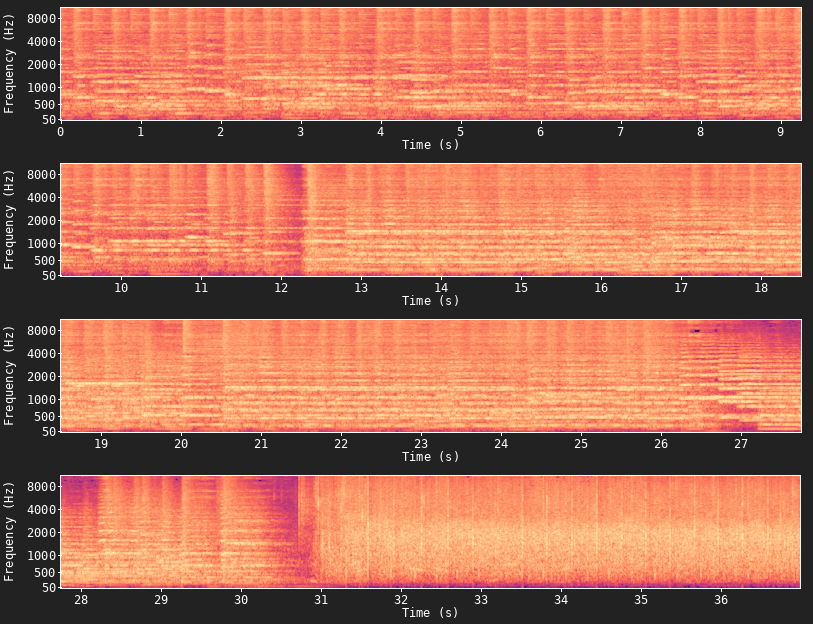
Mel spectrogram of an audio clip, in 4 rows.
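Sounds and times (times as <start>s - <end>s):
orchestra playing: 0.0s - 36.9s
audience applause: 30.7s - 36.9s.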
